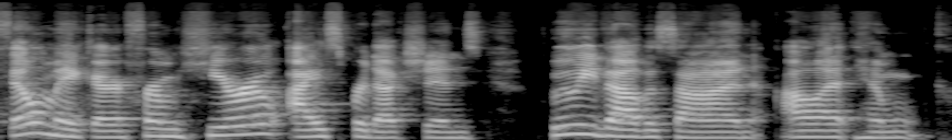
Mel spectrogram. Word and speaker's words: Buí Baldvinsson: It's in Icelandic. It will be Buí Baldvinson. Buí Baldvinson.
